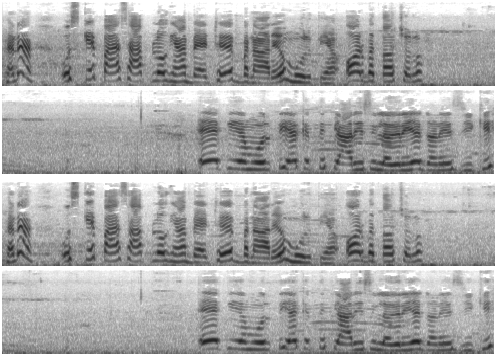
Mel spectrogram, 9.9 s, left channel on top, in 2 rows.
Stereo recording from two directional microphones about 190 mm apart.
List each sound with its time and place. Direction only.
0.0 s speech: 20° right (ahead or behind)
6.9 s speech: 10° right (ahead or behind)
